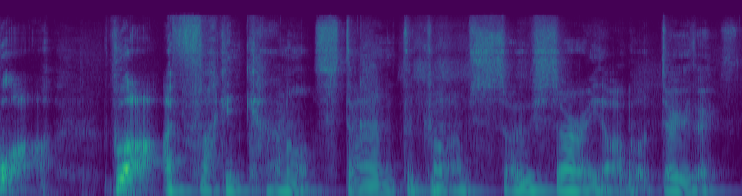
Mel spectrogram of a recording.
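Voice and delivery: put-on ranting voice. Showing a comedy bit done as Boris Johnson. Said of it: "I'll be doing Boris Johnson bits like".

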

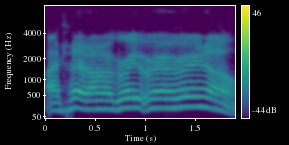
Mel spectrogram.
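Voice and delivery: put-on muffled, mashed words. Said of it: "Take that thing out of your mouth".

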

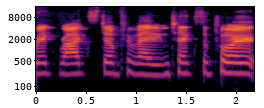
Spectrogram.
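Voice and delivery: ordinary talk

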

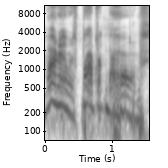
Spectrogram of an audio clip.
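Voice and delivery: high soft puppet voice.

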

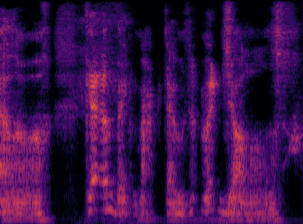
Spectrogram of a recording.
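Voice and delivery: low, slow, deliberate delivery. Mocking a man in a video: imitating Bernard Manning voice. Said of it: "He started talking like Bernard Manning".

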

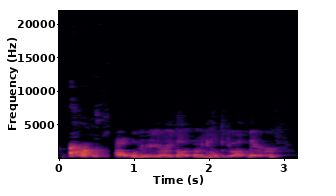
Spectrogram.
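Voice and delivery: high giant monster voice. Joking about an echoey room, one speaker answers in a Godzilla voice. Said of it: "I see your Godzilla voice".

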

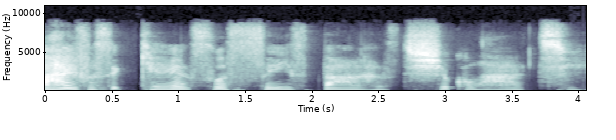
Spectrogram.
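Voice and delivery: put-on sultry, sensual, seductive voice. Retelling a film scene where the woman offers chocolate: imitating a sensual voice. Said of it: "ela fala uma voz sensual".

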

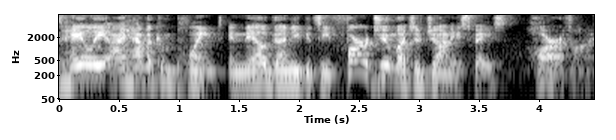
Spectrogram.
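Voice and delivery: ordinary talk

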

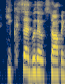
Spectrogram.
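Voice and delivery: usual speaking voice

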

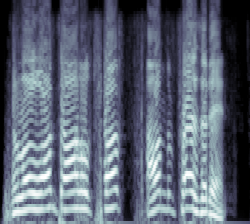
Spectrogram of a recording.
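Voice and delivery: very high, very loud, shrill belted voice. Holding a handkerchief over the mouth, doing a Donald Trump impression. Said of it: "I will instantly sound like our president, Donald Trump".

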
